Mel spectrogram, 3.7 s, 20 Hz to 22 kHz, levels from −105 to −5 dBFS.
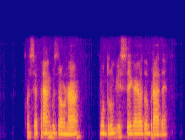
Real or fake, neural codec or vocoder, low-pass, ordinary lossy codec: fake; codec, 16 kHz, 4.8 kbps, FACodec; 7.2 kHz; Opus, 24 kbps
